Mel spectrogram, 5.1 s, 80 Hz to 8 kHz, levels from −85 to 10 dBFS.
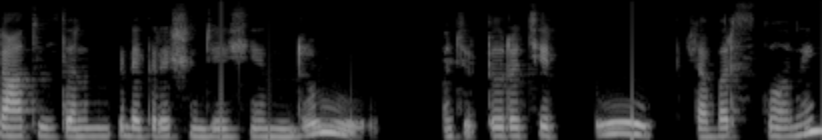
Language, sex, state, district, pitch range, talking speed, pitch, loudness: Telugu, female, Telangana, Nalgonda, 170-185 Hz, 105 wpm, 180 Hz, -32 LUFS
